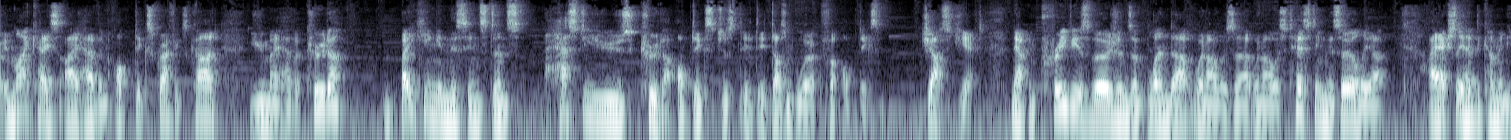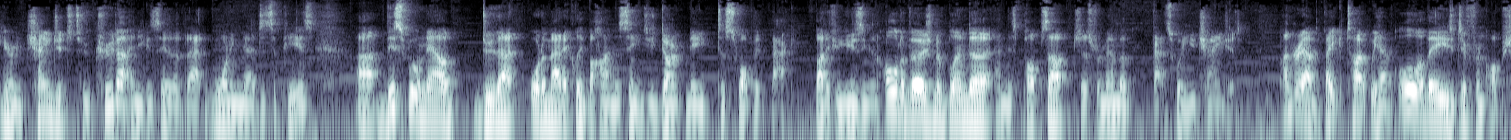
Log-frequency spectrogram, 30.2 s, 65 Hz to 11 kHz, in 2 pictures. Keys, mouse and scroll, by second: 28.2-30.2 drag.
